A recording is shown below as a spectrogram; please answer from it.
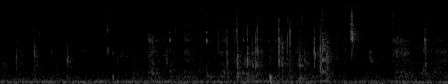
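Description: Faint, irregular crunching of crispy puffed snack balls being chewed in the mouth.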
